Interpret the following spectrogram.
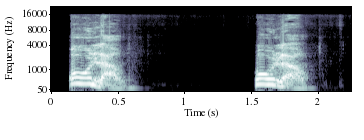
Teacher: lidah akan bergerak ke belakang dan naik sedikit dan bibir akan dimuncungkan bulat ke depan. U aliran udara akan keluar secara berterusan tanpa tersekat. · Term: diftong au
